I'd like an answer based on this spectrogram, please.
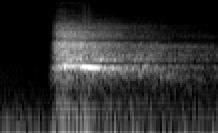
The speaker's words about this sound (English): when you have a really good exhale, you're like,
